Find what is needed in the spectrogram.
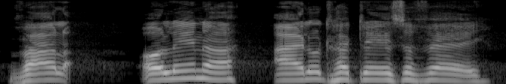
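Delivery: put-on theatrical, swooping Eastern European accent; mock Ukrainian accent. Reading the ghost story aloud, hammed-up Ukrainian accent. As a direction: ham it up in a bad Ukrainian accent, bursts high and loud then dropping. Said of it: "you made me do the accent".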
